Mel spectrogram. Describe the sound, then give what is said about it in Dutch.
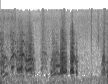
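Farm geese acting as watchful guards honk in a run of several loud, nasal calls. Some honks come in quick clusters with brief gaps between them, and no talk is heard. “de ganzen zijn natuurlijk ook gewoon goede wakers. Dus als er iets er dichtbij komt, dan gaan ze echt beginnen met gakken.”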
